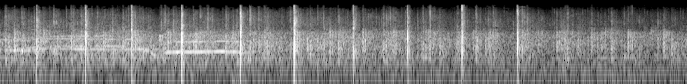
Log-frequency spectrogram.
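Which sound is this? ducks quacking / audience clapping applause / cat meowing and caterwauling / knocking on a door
audience clapping applause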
